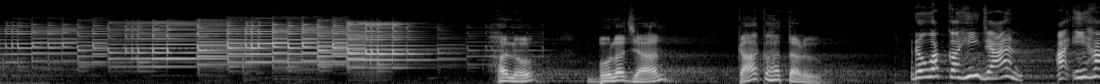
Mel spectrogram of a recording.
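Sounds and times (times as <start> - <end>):
phone ringing with a bright electronic ringtone melody: 0.0 - 5.5
speech: 5.0 - 6.8, 7.4 - 8.4, 9.1 - 10.9.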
